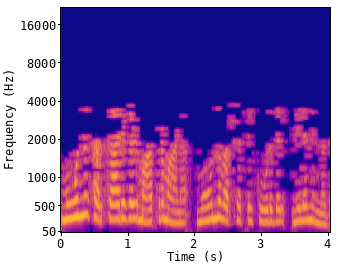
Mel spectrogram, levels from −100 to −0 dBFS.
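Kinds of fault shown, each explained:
MP3 compression: heavy damage throughout, likely a low-bitrate MP3 near 8 kbps; spectrogram shows nothing above 3.8 kHz, with flickering, patchy bins below.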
